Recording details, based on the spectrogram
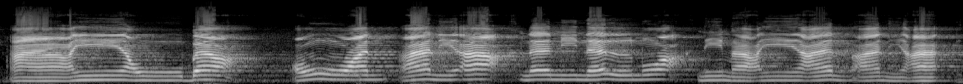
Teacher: Tawasud itu bainiyah antara syiddah dan ar-rakhawah. Jadi suara Ain ketika berharokat sukun dia itu dialirkan sedikit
